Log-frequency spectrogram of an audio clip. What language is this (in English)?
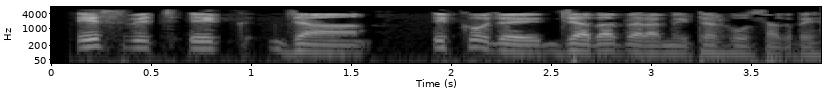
Punjabi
